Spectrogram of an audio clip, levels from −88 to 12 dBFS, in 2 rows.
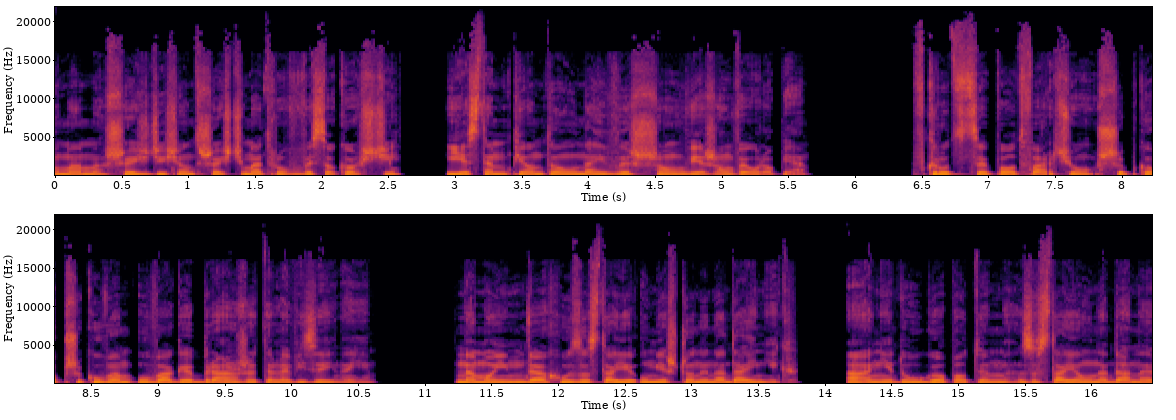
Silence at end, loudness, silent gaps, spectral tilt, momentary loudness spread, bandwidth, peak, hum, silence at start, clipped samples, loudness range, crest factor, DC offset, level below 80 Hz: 0 s; -23 LUFS; none; -5 dB/octave; 6 LU; over 20 kHz; -4 dBFS; none; 0 s; under 0.1%; 2 LU; 20 dB; under 0.1%; -40 dBFS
